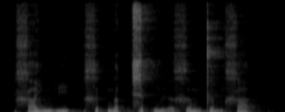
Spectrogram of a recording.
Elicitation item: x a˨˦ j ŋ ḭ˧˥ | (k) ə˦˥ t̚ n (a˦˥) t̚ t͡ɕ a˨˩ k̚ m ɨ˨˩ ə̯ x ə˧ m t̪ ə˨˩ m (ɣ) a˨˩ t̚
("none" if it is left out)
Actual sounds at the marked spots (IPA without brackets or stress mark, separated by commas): x, a˨˩, x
